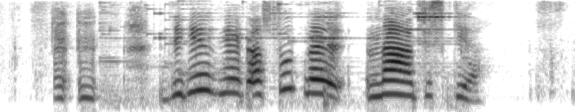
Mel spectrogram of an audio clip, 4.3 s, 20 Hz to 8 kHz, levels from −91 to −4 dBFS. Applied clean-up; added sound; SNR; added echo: neural mask model RNNoise.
